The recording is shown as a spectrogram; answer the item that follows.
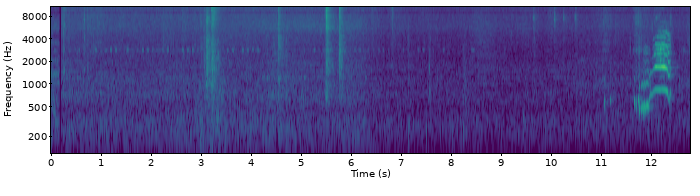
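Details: Ame, an indoor American Shorthair cat, angry after grandpa snatched away her cockroach. The room stays quiet with soft knocks and clicks, then a short, loud, harmonic wailing meow rises and falls at the very end.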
